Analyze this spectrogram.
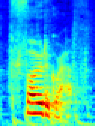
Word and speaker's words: photograph: of these words so in the first example photograph the first syllable is the stressed syllable you can hear it very clearly photograph o photograph the second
